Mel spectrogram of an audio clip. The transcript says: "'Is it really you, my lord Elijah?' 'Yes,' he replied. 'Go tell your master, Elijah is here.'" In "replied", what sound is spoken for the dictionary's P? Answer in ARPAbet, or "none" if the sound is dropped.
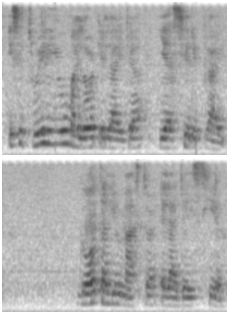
P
